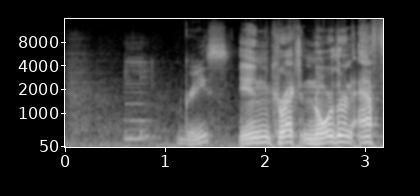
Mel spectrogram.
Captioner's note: buzzer chimes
